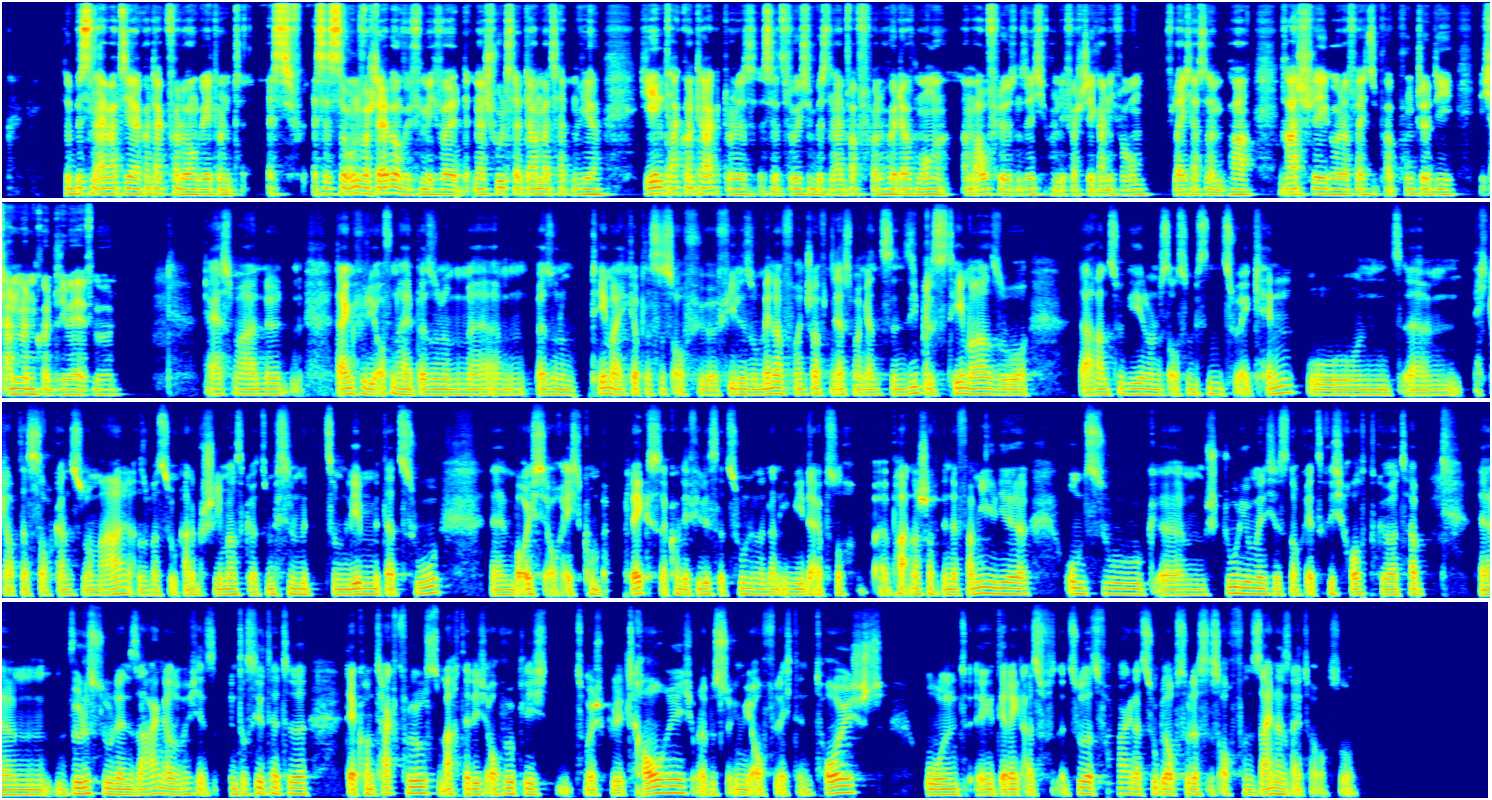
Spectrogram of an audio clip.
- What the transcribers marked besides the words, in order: none
- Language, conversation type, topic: German, advice, Wie gehe ich am besten mit Kontaktverlust in Freundschaften um?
